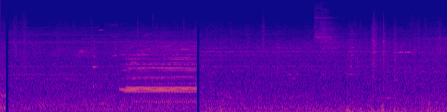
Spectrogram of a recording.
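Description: Shalimar Express passenger train rolling along steadily with a rumbling, clattering roar that grows louder; a brief horn sounds partway through.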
